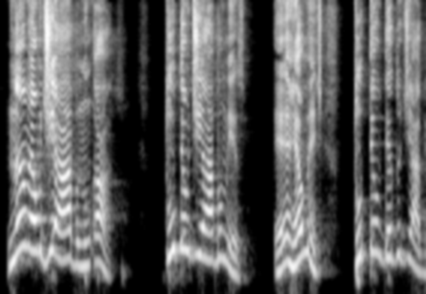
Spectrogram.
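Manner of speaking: high, loud mocking voice; mock excuse. Pastor mocks friend blaming the devil, high and loud.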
